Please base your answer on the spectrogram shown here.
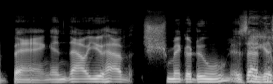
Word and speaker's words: Schmigadoon: And now you have Schmigadoon. Is that the pronunciation? Schmigadoon.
